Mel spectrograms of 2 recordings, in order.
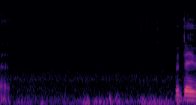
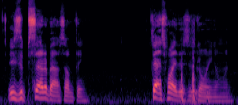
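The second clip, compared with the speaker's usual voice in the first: louder pointed jab; loud teasing; 8 dB louder than usual. Real, not acted. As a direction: call it out to needle him.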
